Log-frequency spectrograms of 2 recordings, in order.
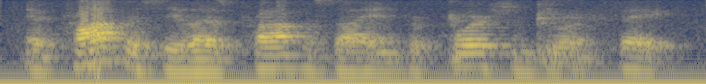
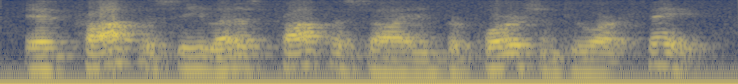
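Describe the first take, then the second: The two takes are said the same way.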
